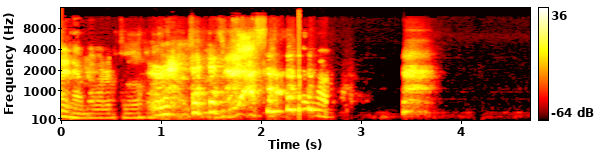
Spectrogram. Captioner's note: laughing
